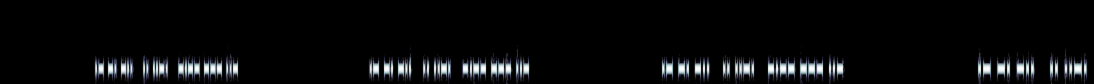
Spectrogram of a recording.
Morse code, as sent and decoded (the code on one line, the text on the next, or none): .- -. -.. / .. ..-. / -.-- --- ..- / .- -. -.. / .. ..-. / -.-- --- ..- / .- -. -.. / .. ..-. / -.-- --- ..- / .- -. -.. / .. ..-.
AND IF YOU AND IF YOU AND IF YOU AND IF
